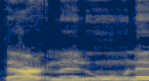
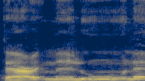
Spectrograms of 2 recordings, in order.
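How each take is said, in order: Both takes have the same delivery.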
